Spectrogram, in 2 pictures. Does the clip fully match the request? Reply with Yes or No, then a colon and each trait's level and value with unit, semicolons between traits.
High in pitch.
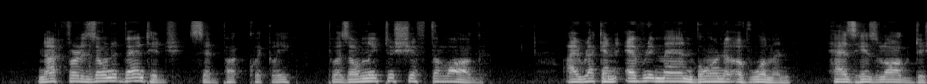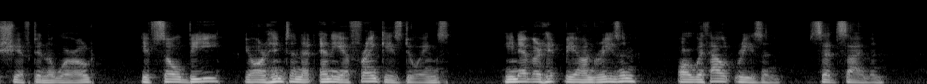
No: low, 115 Hz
